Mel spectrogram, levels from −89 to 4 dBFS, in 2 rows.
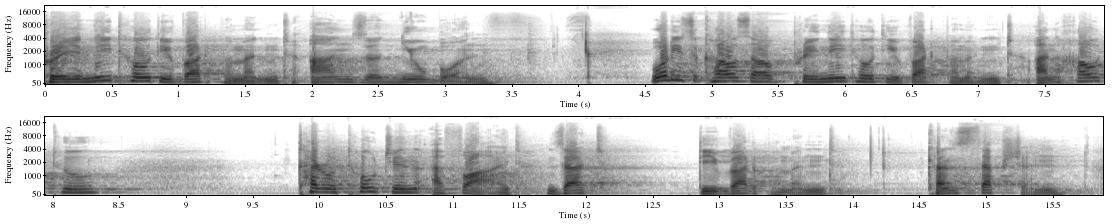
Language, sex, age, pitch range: Chinese, male, 50-69, 125-160 Hz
